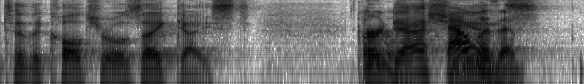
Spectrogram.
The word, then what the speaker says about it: zeitgeist: Cultural zeitgeist.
